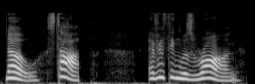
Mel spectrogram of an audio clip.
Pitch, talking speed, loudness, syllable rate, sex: 245 Hz, 120 wpm, -16 LUFS, 4.7 syllables/s, female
